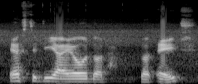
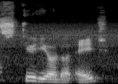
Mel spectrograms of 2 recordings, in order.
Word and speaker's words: stdio.h: This file, stdio.h, and it's not studio.h, as some might be tempted to misspell it. It's stdio standing for standard input output, right?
